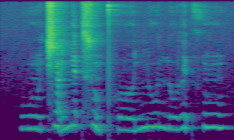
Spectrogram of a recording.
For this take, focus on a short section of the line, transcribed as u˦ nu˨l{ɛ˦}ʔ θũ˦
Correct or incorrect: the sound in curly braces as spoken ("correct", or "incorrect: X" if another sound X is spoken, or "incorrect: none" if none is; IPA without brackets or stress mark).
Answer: incorrect: ɪ˦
